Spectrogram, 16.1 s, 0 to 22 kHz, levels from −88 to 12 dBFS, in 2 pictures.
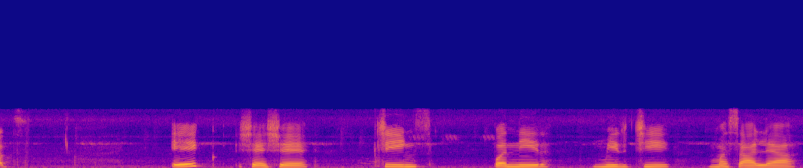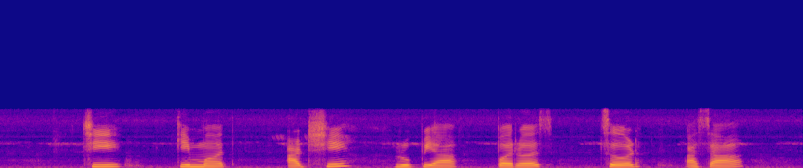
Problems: background sounds at intervals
